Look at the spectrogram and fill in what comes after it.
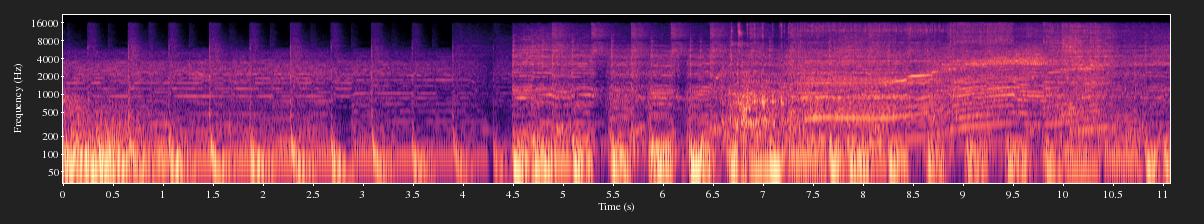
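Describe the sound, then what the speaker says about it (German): A Hitachi CM75 EAP/EBP petrol cut-off saw with a 75 cc engine runs loud and close, its harsh engine drone steady through the clip and rising into a revving whine in the second half, with no talk. "Die Hitachi CM75 EAP und CM75 EBP Trennschleifer."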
